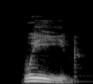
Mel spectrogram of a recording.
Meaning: Clipping of weeaboo (in both senses)
- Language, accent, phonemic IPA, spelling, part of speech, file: English, Australia, /ˈwiːb/, weeb, noun, En-au-weeb.ogg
